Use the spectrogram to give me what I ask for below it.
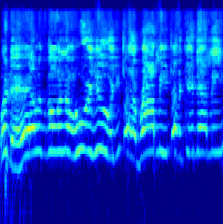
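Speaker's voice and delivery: put-on freaked-out, very high, spooked alarm. Retelling waking up to a stranger knocking on the window, acting spooked. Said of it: "I'm legit spooked".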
